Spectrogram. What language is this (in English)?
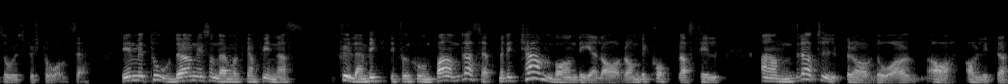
Swedish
